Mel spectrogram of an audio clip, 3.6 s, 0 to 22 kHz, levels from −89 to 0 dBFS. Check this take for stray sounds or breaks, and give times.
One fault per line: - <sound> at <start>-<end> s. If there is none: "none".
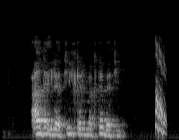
- chirp at 3.1-3.4 s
